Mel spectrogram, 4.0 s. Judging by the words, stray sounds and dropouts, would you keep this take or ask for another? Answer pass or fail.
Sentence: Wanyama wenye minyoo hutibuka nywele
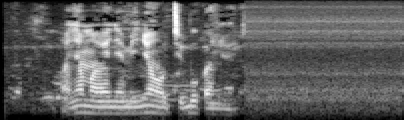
pass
